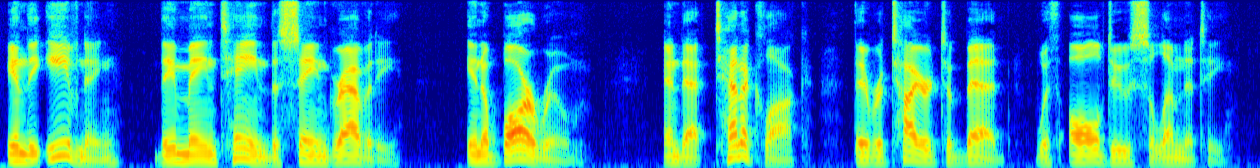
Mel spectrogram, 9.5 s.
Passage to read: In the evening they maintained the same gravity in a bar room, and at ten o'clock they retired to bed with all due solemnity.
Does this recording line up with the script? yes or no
yes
